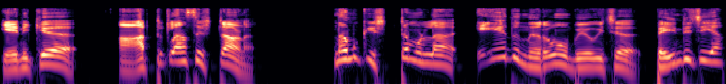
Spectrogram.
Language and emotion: Malayalam, happy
